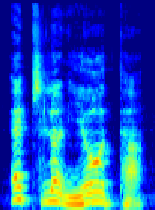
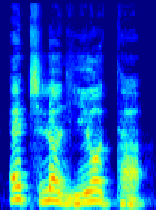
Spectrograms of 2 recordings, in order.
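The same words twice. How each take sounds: The two takes are said the same way.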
